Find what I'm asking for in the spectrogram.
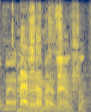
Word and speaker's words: Merchant: e Stephen Merchant, giusto? – Merchant.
